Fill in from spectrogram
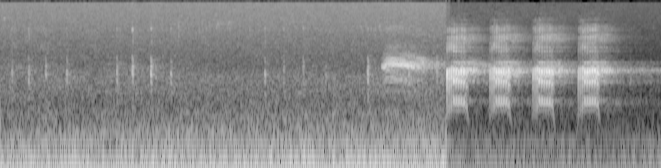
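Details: Ravens and a crow calling: faint short clicks and notes, then a drawn caw followed by four loud, evenly spaced harsh caws roughly every half second, with wind noise dropping away.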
